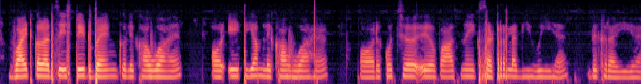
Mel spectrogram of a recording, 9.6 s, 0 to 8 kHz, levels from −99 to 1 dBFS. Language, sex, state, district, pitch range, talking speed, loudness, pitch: Hindi, female, Bihar, Bhagalpur, 180-195 Hz, 160 wpm, -21 LUFS, 185 Hz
